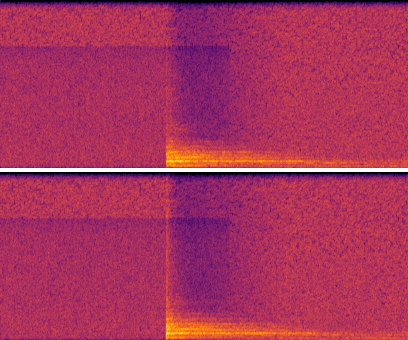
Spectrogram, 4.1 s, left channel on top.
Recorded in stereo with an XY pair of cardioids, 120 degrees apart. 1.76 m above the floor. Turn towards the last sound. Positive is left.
turn(degrees=-55)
